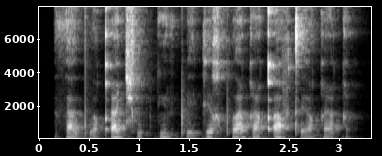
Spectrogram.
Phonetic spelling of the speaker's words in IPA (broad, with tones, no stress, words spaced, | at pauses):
θa˧˩ʊ̯pʼu˩˧qʼe˥ t͡ɕʰu˧˩pkĩ˥˧θpʼe˩˧ ke˧χpʼʌ˥˧ɪ̯ qi˧˩qʼɜ˥˧ftʼɛ˩˧ʊ̯ qi˧q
